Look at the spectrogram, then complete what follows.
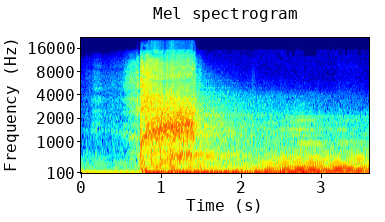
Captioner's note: dramatic music; man screeches; ominous music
